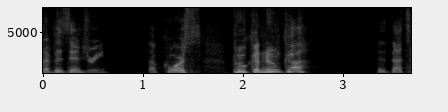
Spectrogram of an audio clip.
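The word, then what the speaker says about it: Puka Nacua: Of course, Puka Nunca. That's how you pronounce it.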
